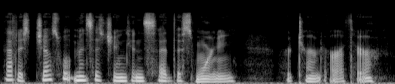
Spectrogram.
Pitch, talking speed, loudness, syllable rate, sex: 160 Hz, 165 wpm, -17 LUFS, 4.9 syllables/s, female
